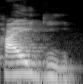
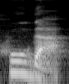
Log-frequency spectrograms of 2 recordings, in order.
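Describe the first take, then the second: First: The first vowel sounds like 'eye'. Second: The first vowel sounds like 'oo'. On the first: The speaker calls it wrong. "I would have pronounced it as hike or Haigi" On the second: The speaker calls it right. "it's pronounced Huga"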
